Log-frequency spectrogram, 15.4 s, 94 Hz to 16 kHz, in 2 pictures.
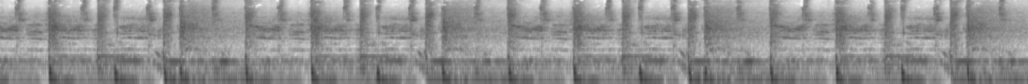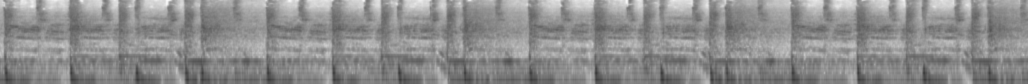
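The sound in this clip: A looped dance beat sampled from a 1991 New York house duo's track, the pulse that became the heartbeat of ballroom and voguing music: dense, loud, regular percussive hits repeating steadily under a sustained tonal line.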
